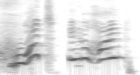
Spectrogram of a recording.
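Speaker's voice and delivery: shocked housekeeper crying out her name; indignant cry. A narrator's reading. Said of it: "she cried".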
